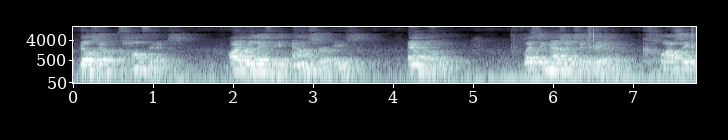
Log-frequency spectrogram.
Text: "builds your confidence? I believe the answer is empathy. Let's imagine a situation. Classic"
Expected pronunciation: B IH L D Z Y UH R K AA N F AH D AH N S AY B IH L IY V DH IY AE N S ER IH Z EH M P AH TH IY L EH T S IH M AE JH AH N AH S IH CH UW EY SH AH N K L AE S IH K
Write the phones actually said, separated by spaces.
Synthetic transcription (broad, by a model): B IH L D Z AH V K AA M F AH D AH N S AY B IH L IY V DH IY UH N S ER IH Z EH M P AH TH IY L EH T S IH M AE JH AH N AH S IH CH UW EY SH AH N K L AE S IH K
